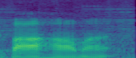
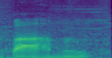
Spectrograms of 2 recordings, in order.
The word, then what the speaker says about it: Bahamut: Yeah, someone turned into Bahama or Bahamut, however you choose to pronounce it.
